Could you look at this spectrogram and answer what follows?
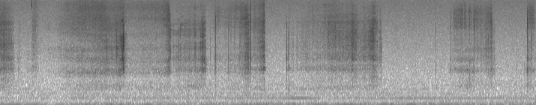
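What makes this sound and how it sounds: Long nails scratch the black cloth cover of a large hardcover book and trace its silver foil emblem. Soft, dry rasping strokes come in repeated bright scratchy bursts over a steady low hum. The clip stays quiet throughout.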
